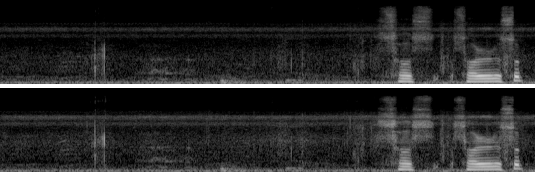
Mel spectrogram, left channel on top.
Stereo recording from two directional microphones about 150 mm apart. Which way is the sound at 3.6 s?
20° left (ahead or behind).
